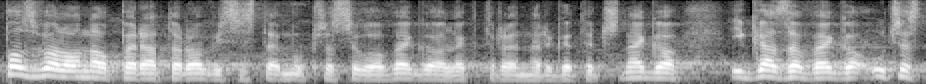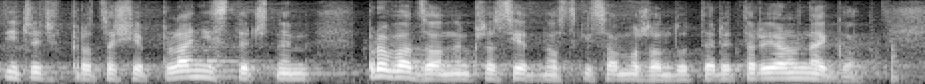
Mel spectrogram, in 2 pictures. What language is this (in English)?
Polish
